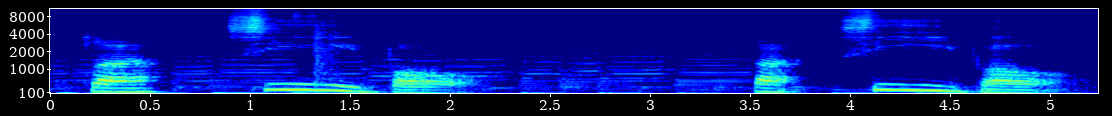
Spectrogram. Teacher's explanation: Three vowel sounds in there. Placebo. Placebo. That's short, long, long.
